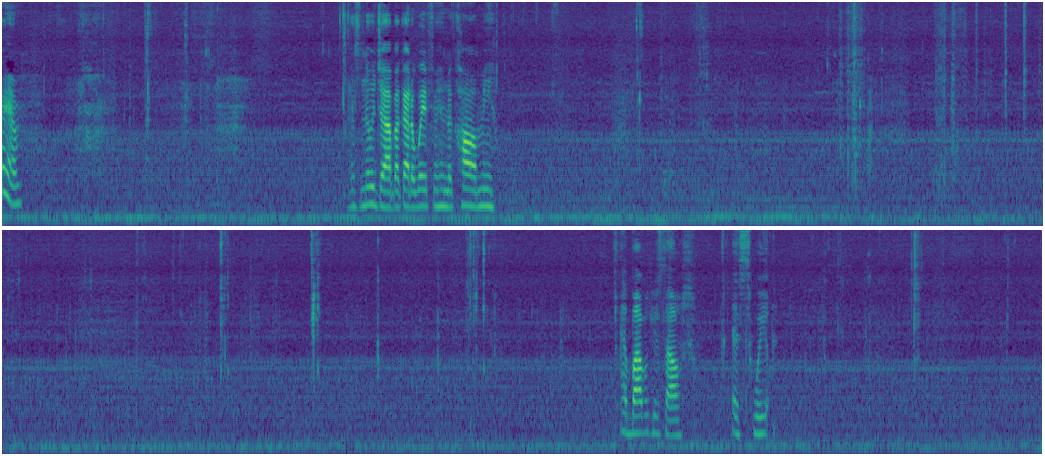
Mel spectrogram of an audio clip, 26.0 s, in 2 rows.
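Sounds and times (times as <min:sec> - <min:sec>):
car engine humming: 0:00.0 - 0:26.0
person chewing: 0:00.5 - 0:03.2, 0:06.2 - 0:09.3, 0:11.8 - 0:19.3, 0:23.0 - 0:25.8
wet mouth smacks and clicks: 0:16.8 - 0:17.8.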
